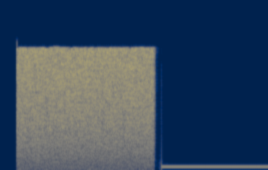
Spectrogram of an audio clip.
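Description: Analogue television static hiss for about a second, cutting off abruptly, followed by a steady single mid-pitched test-card tone.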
